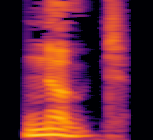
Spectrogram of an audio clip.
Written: note

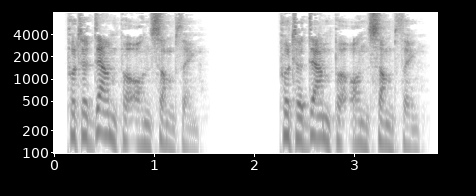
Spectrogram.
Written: put a damper on

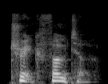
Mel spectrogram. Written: trick photo

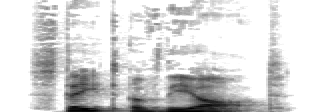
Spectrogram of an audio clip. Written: state of the art

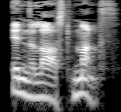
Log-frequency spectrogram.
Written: in the last month

